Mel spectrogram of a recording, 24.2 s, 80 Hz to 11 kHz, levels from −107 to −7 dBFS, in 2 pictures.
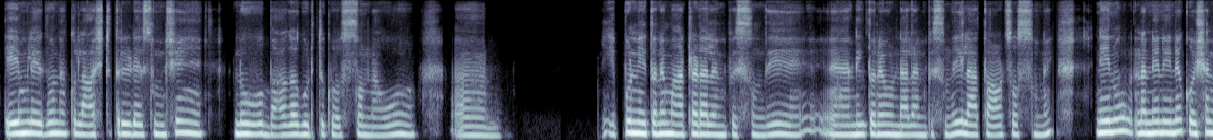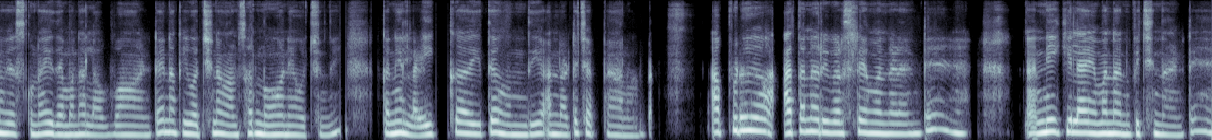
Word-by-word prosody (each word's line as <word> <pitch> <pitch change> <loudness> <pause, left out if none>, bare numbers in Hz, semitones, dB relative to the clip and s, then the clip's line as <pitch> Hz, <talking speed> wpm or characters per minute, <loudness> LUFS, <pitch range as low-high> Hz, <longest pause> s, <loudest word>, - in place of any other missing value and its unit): "ఏం 250 - +8
లేదు 240 0 +2
నాకు 245 0 -3
లాస్ట్ 225 +1 -5
3 235 -1 +2
డేస్ 220 0 -3
నుంచి 250 +4 -1 0.6
నువ్వు 230 -1 +3 0.2
బాగా 215 +2 -1
గుర్తుకొస్తున్నావు." 210 -1 -5 0.7
ఆహ్ 200 -1 -6 1.2
"ఎప్పుడు 260 +4 +3
నీతోనే 240 -1 +5
మాట్లాడాలనిపిస్తుంది. 220 -2 -1 0.6
ఆహ్, 215 0 -1
నీతోనే 225 0 +1
ఉండాలనిపిస్తుంది. 215 +1 -2
ఇలా 230 -3 +1
థాట్స్ 215 +1 -5
వస్తున్నాయి. 225 +3 -5 0.5
నేను 270 +1 +7 0.2
నన్ను 250 0 +7
నేనే 260 +2 +5
క్వషన్ 255 +1 +3
వేసుకున్నా 230 0 -3
ఇదేమన్నా 220 0 -1
లవ్వా 210 +1 -7 0.2
అంటే 210 +5 -7
నాకు 250 -2 -1
వచ్చిన 240 +3 -1
ఆన్సర్ 240 +3 -2
నో 215 - -1
అనే 215 -1 -1
వచ్చింది. 210 +4 -8 0.5
కానీ 245 +1 +5
లైక్ 220 +6 -4 0.2
అయితే 230 +3 -1
ఉంది" 220 +1 -1
అన్నట్టు 225 +2 -2
చెప్పా 225 -1 -8
అనమాట. 195 +2 -12 0.7
అప్పుడు 305 +3 +2 0.4
అతను 285 +3 0
రివర్స్‌లో 255 +1 -1
ఏమన్నాడంటే, 240 +3 0 1.0
ఆహ్, - - 0
"నీకిలా 270 -1 +3
ఏమన్నా 245 0 +5
అనిపిచ్చిందా" 225 -1 -2
అంటే, 275 +8 -10
225 Hz, 125 wpm, -23 LUFS, 215-245 Hz, 1.2 s, ఏం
